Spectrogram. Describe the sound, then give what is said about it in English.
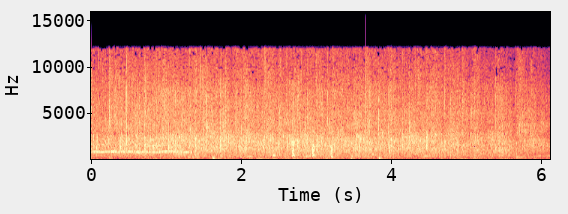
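Applause from an audience, dense and continuous clapping that fills all six seconds at steady loudness, with a few sharper claps standing out. “I got a whoop. And applause.”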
